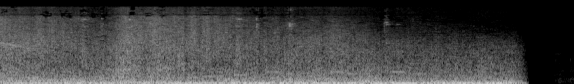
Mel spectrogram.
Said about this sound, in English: Get an explosion for you right now.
